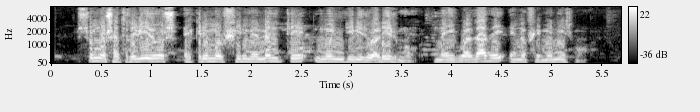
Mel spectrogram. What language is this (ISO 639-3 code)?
glg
